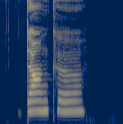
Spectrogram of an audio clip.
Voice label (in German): "Danke", German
